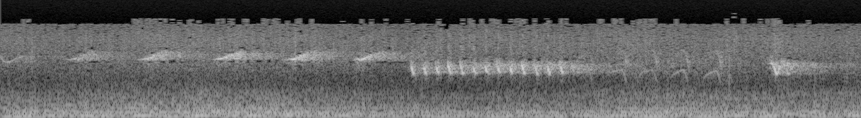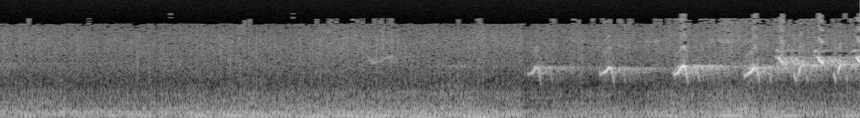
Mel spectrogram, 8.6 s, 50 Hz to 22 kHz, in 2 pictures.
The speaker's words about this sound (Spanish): Poco a poco, el bellísimo canto del pájaro se va ensombreciendo con el zumbido mecánico que se aproxima. Es el estruendo de los 197 aviones de la Fuerza Aérea Británica que se dirigen a bombardear la ciudad alemana de Mannheim.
